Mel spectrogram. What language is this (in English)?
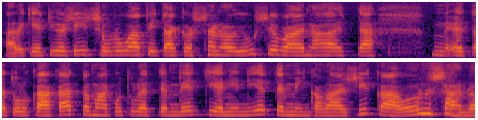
Finnish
